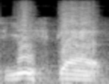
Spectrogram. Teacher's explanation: a gimel and a kuf are pronounced in exactly the same place in the mouth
